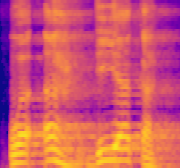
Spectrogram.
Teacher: hak sukun harus bertenaga kita membaca biar tidak terdengar ha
